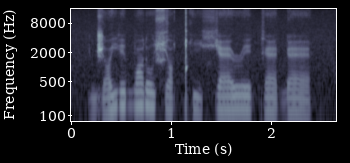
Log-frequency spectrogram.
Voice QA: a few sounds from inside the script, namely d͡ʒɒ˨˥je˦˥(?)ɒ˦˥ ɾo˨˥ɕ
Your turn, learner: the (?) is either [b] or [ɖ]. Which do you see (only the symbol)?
b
